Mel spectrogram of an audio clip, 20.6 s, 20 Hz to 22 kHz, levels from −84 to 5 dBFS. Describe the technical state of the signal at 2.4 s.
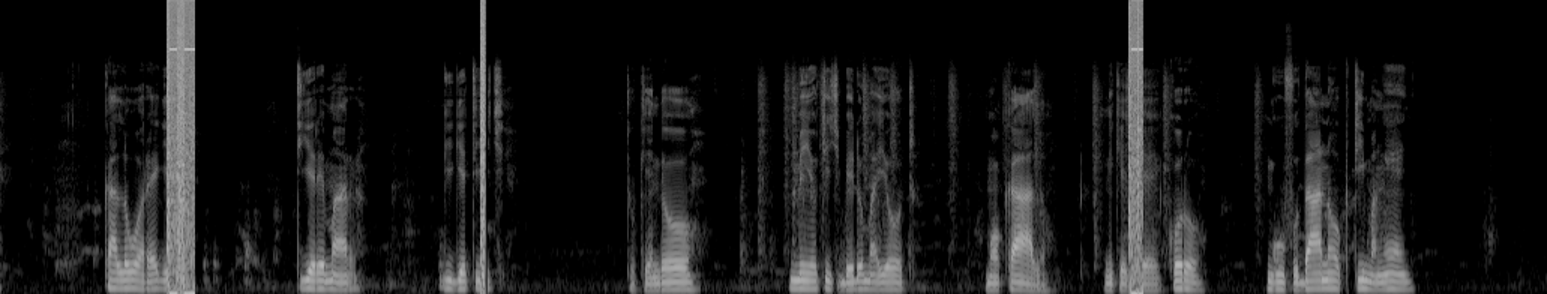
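At 2.4 s the signal is inside an uninitialised buffer fault running from 2.23 to 2.60 s, about 0.37 s, which fits a 16384-sample block. That block was sent to the output before any audio had been written into it, so stale memory contents played as samples: a sudden, very loud burst of harsh digital noise replacing the speech. On a waveform it appears as a dense slab far above the surrounding speech with abrupt vertical edges; a spectrogram shows a broadband rectangle with sharp start and end.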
